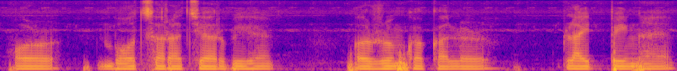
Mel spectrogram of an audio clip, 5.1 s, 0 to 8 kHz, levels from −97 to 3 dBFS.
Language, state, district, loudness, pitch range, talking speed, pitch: Hindi, Arunachal Pradesh, Papum Pare, -20 LUFS, 105-110 Hz, 155 wpm, 110 Hz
